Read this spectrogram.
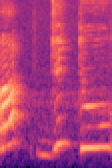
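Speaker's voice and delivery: emphatic, loud, high, slow exclamation.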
